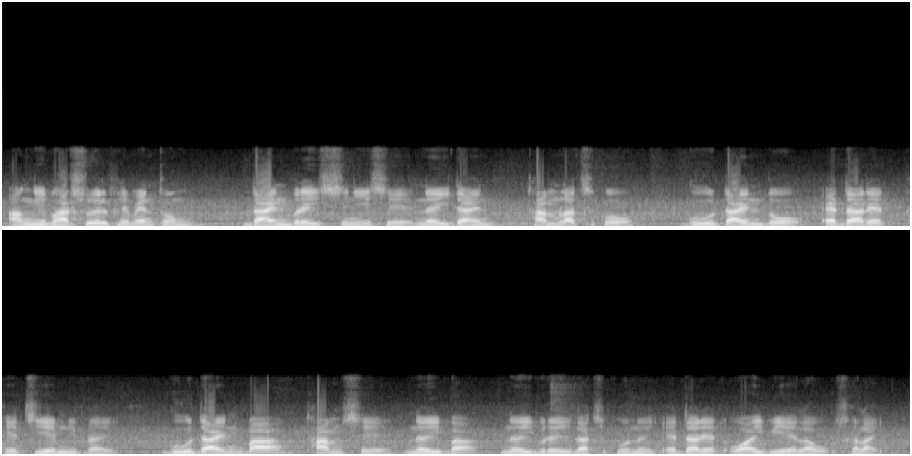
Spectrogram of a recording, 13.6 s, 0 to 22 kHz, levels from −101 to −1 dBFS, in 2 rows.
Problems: constant background noise, low volume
